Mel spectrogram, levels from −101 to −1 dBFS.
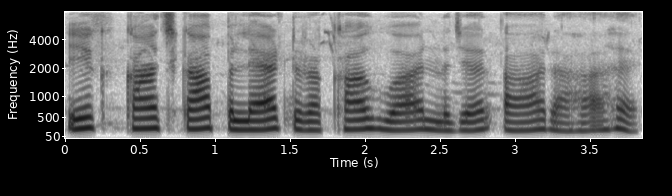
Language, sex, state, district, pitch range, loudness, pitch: Hindi, female, Jharkhand, Palamu, 200-230 Hz, -18 LUFS, 215 Hz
